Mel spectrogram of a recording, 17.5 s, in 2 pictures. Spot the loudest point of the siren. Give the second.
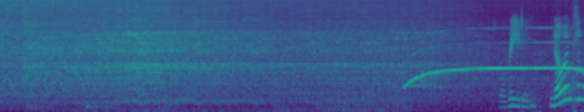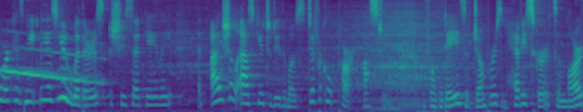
9 s.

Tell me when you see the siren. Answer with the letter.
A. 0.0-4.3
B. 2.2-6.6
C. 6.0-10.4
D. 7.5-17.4
C.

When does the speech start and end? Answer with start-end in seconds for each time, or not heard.
7.5-17.4.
